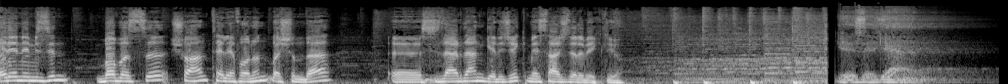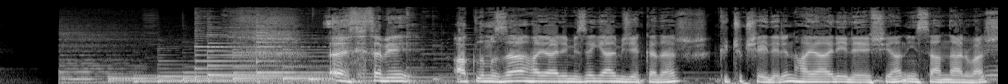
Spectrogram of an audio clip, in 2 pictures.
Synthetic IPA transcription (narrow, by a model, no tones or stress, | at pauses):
e̞ɾenemizinbabasɯʃuant̪ʰe̞lʲe̞fo̞nunbaʃɯnd̪a | ɯːsizlʲæɾd̪ænɟe̞lʲe̞d͡ʒɛcmesaʒlˠaɾɯbɛclʲijo̞̰ | evɛt̪ːʰabiːaklˠɯmɯzaɦajaːlʲimizɛɟælʲmid͡ʒɛcʰːad̪aɾ̥ | cʰyt͡ʃʰycʃe̞jlʲe̞ɾinɦajaːlʲˠɯjlʲɛjaʃɯjaninsanlˠaɾvaɾ̥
